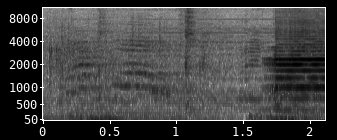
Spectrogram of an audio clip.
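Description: Faint outdoor court ambience, then near the end a loud, steady sound of several held tones starts over the arena's sound system, most likely the horn or music that marks the stoppage for a timeout.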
